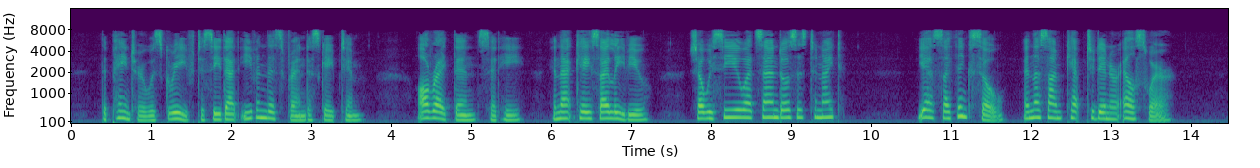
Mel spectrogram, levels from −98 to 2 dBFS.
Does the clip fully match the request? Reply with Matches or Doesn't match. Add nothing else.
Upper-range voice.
Matches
